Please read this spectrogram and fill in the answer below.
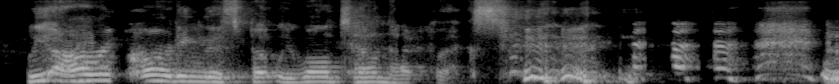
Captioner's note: laughter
